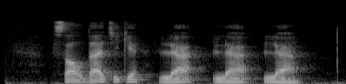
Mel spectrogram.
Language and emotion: Russian, neutral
